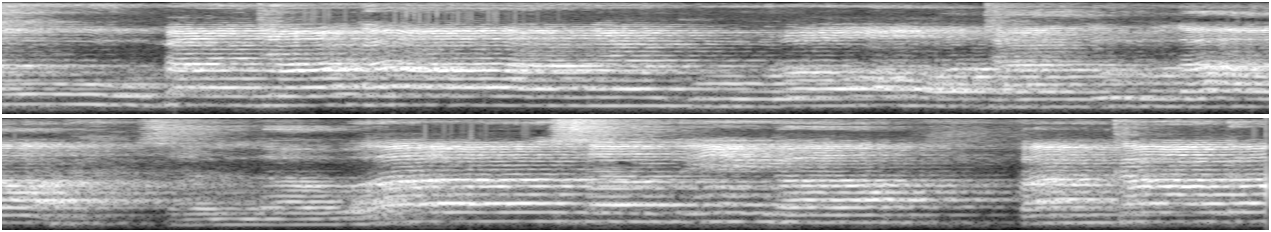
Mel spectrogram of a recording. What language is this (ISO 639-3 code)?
mya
